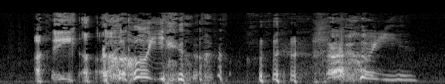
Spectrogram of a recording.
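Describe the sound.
A fairly loud fit of coughing and throat clearing from a person who has not spoken for about a week: several rough bursts in quick succession, broken up by strained, voiced groans between them.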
